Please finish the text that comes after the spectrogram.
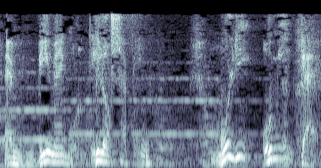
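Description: Slow, swooping pompous tiny king. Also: medium pitch, wildly swooping pitch. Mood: imperious. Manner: declamatory, speaking an invented tongue. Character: pompous tiny male monarch of Lilliput. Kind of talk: radio drama acting. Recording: dull lo-fi sound with music behind. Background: music.

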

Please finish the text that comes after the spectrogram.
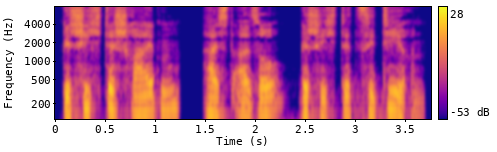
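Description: A man giving a scripted literary reading of quotations in a measured, declarative manner. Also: mid-range voice, slightly rough, dry recording, studio quality. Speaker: reader of quotations. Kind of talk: literary reading of quoted texts.

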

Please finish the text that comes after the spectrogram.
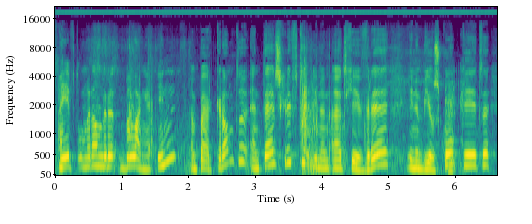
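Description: High-voiced, sarcastic Flemish man in authority. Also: big pitch swings, moderate pace, background noise. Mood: wry. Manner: sarcastic, reproachful. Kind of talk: radio drama acting.

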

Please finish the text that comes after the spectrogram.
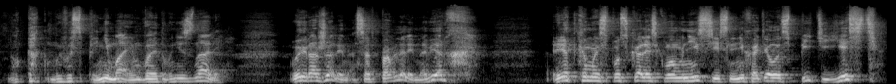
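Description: An actor playing an earnest, hurt young son in a radio drama, speaking in measured, heartfelt phrases. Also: male voice, on the high side, animated, close to an everyday voice. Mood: earnest reproach. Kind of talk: 1980s Soviet radio play acting.

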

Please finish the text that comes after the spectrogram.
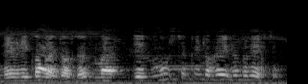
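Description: Dutiful assistant on muffled link. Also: male voice, sits high, lively intonation, quick pace, dark tone, faint music behind. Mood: dutiful, apologetic. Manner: polite, dutiful. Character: deferential male assistant reporting to his doctor boss. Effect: radio or telephone filter. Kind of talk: science fiction radio drama. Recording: muffled radio-link sound.

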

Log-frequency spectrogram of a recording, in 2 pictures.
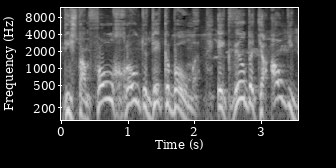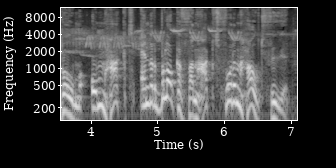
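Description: A man voicing a bossy, bargaining wolf in a storybook, speaking in a commanding, deliberate way. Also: sits high, huge pitch swings, noisy background, voice pushed up, full character voice. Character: bossy male wolf with fiery eyes, bargaining.

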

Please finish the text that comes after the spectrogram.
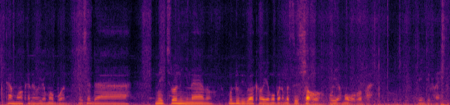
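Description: A man's voice: lowish voice, fairly even intonation, normal speed. A man with a Ghanaian accent, preaching and giving testimony, emphatic and often repeating words in chanting runs. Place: outdoors on a busy street. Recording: noisy street recording.

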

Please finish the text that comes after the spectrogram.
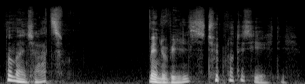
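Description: Low-voiced, lovesick poet. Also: male voice, huge pitch swings, normal speed, darkish tone, husky, full character voice. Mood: tender. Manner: theatrical, tender, wavering between commanding and evasive. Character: lovesick, anxious poet and amateur hypnotist, male lover. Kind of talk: classic German radio play acting.

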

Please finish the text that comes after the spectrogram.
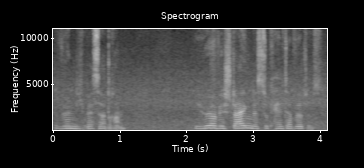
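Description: Actress as young woman guide, radio drama, high-pitched, curt, scornful, resentful, noticeable ambient noise. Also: fairly even intonation, normal speed, lightly acted. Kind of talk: German radio drama acting.

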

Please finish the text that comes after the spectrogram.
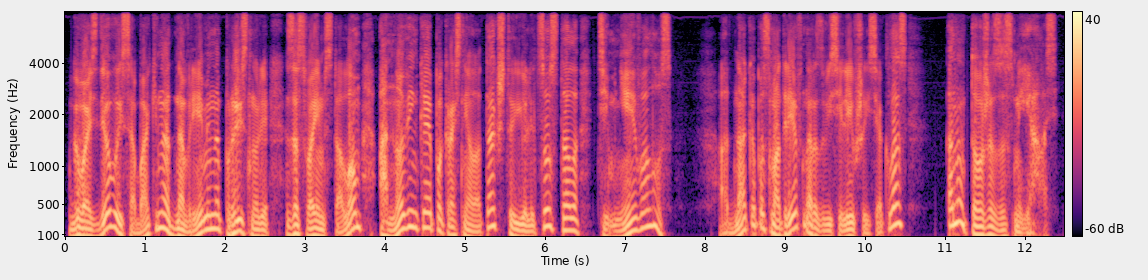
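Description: A man narrating a children's radio play in a gently ironic, highly expressive storytelling manner. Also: moderate pace, no echo, clean studio sound.

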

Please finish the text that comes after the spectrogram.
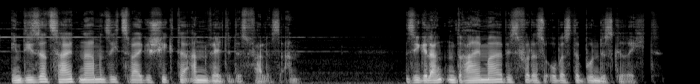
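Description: An actor playing a narrator in a radio drama, reading scripted narration in a sober, measured and factual way. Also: male voice, low voice.

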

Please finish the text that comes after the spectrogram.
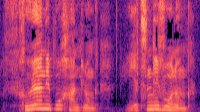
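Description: A timid young lad in a radio crime play, voiced by a woman. The voice is light in age yet mellow and dark in tone. He answers hesitantly and deferentially, naive and nervous. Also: a little high, big pitch swings, moderate pace. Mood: naive, flustered. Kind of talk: German radio crime drama acting.

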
